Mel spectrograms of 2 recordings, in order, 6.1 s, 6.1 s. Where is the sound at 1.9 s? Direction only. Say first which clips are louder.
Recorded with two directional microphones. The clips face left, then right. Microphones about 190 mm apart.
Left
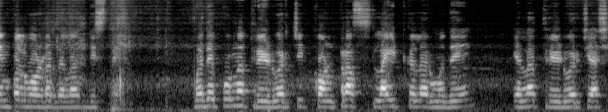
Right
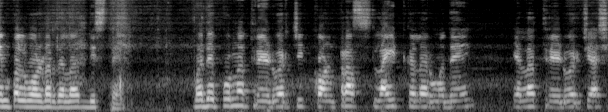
Right 3 dB; 30° right (ahead or behind).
